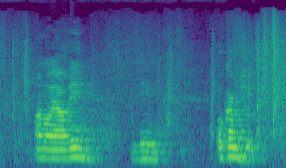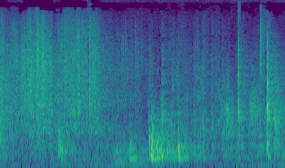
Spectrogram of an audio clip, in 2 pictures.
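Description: Papers rustle as someone leafs through them.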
